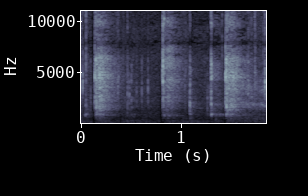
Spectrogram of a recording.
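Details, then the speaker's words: Ford Cortina Mk3 under restoration, electrical test before dash refit: the torque-converter lockup solenoid on the gearbox gives crisp clicks at uneven intervals. The speed simulator reads about 55 mph and pressing the brake knocks lockup out. Normal solenoid switching. "you can hear it clicking on the gear box so you can hear the solenoid going on the gearbox"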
